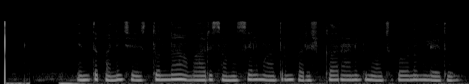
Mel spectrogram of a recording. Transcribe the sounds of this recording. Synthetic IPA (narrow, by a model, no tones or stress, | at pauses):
int̪ɐpɐnit͡ʃe̞ːst̪unːaːʋaːɾisɐmɐsjɐlumaːt̪ɾɐmpɐɾiʂkaːɾaːnikinoːt͡ʃu̥kɔːʋɐɽɐmle̞ːd̪u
